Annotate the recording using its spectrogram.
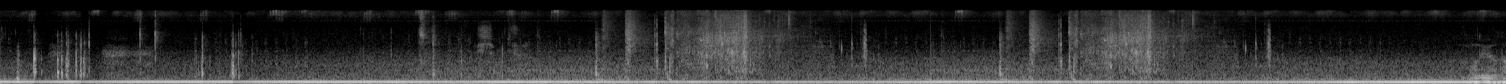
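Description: Footsteps crunching and brushing through leafy forest undergrowth: scattered snaps and crackles, with two longer rustles of leaves about halfway through and near the end. A steady low hum runs underneath.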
